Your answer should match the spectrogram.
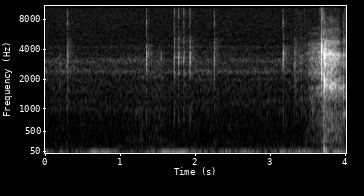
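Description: Faint, scattered computer mouse clicks, with a quick run of several about halfway through.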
